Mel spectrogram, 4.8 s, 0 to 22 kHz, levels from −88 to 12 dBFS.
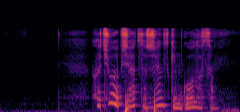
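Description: Nothing in the speech stood out as a fault on listening.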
